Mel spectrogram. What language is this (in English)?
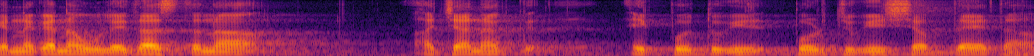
Konkani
